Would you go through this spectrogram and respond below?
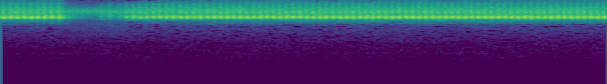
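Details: Continuous shrill grasshopper stridulation, a high hissing buzz pulsing rapidly, briefly fading out just before the first second and then resuming evenly.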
